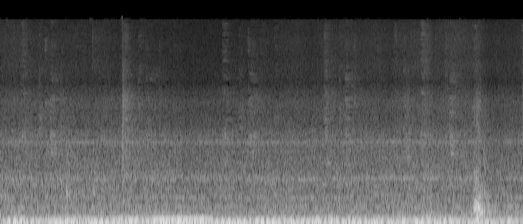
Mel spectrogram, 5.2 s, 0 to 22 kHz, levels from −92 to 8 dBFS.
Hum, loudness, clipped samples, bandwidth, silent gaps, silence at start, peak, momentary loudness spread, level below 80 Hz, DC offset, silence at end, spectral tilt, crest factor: none; -23 LUFS; under 0.1%; 11 kHz; none; 0 s; -4 dBFS; 6 LU; -16 dBFS; under 0.1%; 0 s; -7 dB/octave; 12 dB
